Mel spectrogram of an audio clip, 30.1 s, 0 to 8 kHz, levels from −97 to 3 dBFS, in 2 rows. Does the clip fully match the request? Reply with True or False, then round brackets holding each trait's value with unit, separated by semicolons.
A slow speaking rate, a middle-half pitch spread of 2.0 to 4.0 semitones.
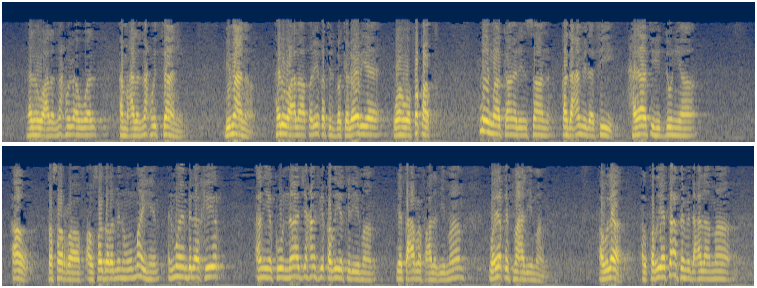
False (105 wpm; 2.9 semitones)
